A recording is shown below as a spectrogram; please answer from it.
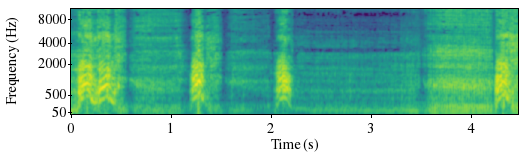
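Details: A Miniature Schnauzer facing a German Shepherd gives sharp, clipped barks in short bursts, spaced about a second apart.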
